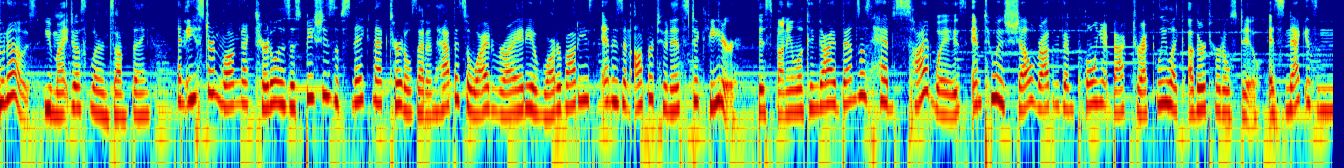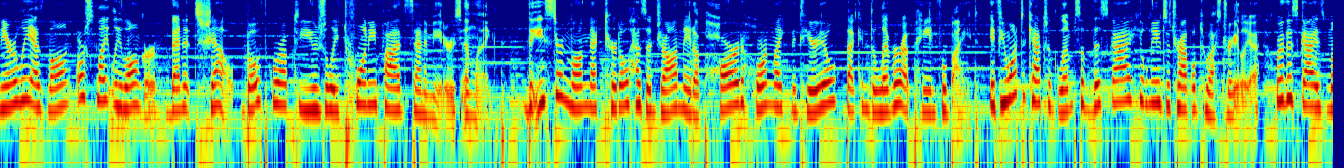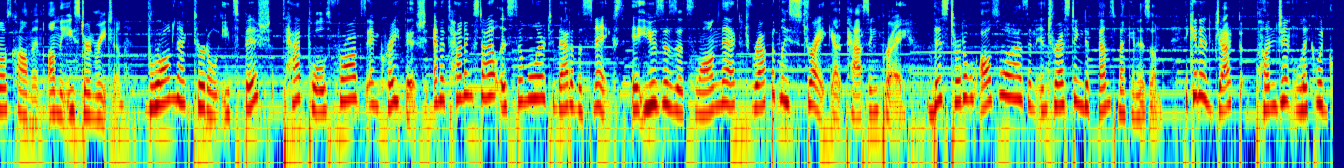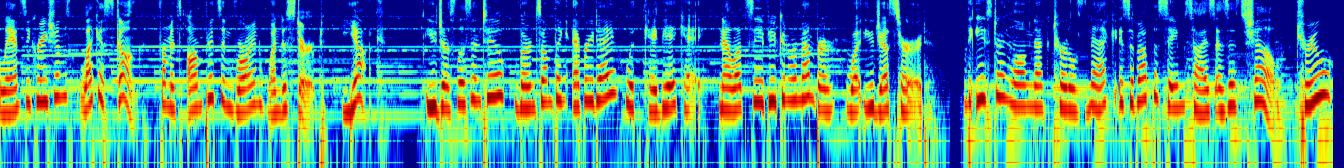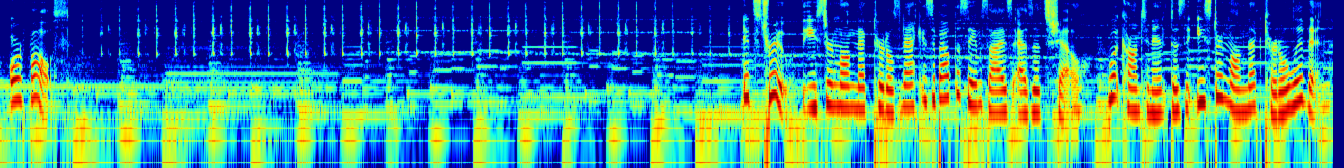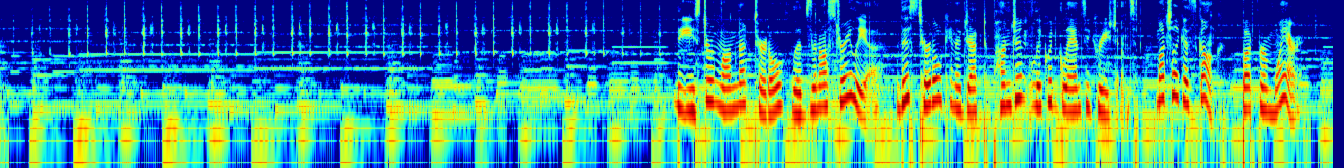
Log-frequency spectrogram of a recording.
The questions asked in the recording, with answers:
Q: The eastern long-necked turtle's neck is about the same size as its shell. True or false?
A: It's true. The eastern long-necked turtle's neck is about the same size as its shell.

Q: This turtle can eject pungent liquid gland secretions, much like a skunk, but from where?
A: The eastern long-necked turtle can eject pungent liquid gland secretions from its armpits.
